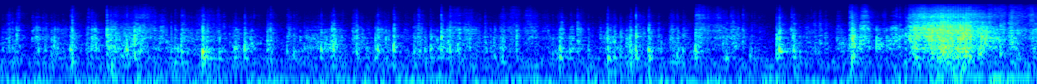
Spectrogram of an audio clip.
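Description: Long natural nails tap and scratch the legs and body of a magenta balloon dog made of hollow, air-filled inflated latex segments. The result is a steady run of quick, bright taps and crinkly, rubbery scratches, swelling near the end into a louder, hissing squeak against the latex.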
